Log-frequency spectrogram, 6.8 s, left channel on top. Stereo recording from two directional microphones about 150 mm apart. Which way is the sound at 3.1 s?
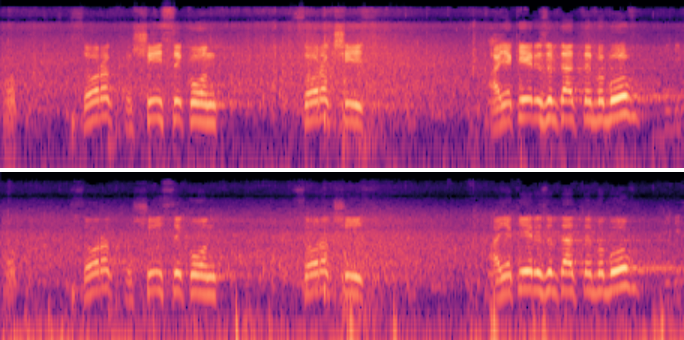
30° left (ahead or behind).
